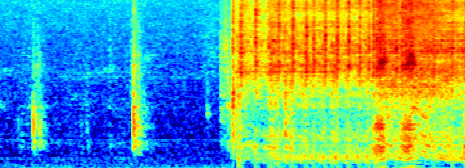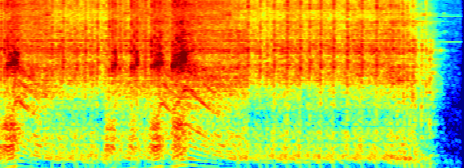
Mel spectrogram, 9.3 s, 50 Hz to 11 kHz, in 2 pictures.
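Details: Stihl MS 291 Farm Boss chainsaw, already warmed up, with a freshly sharpened chain: fires after a couple of pulls and revs up and down crisply with no bogging. Healthy saw.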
